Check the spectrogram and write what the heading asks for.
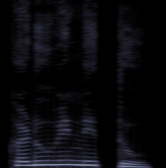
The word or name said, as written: ಕಡುವಿಣ್ಣಿತ್ತು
